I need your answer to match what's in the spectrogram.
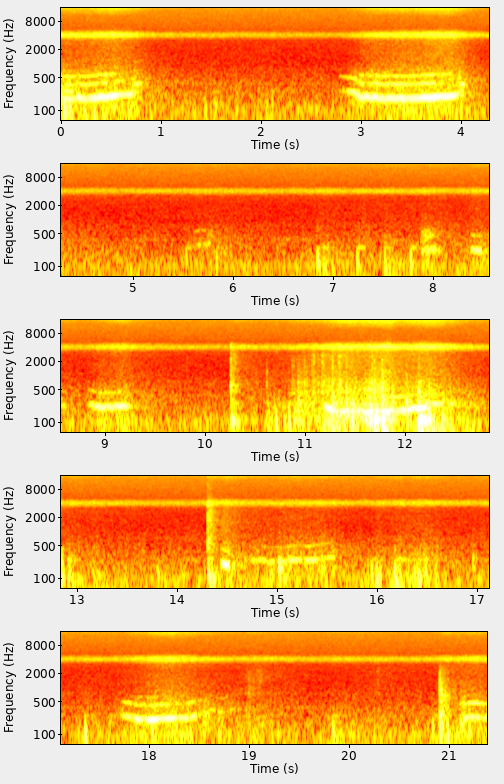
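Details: Soft, low snoring breaths every few seconds from a sleeping fluffy pet, perhaps with its face buried in its fluff, recorded on a phone with a steady high background hiss; snoring.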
